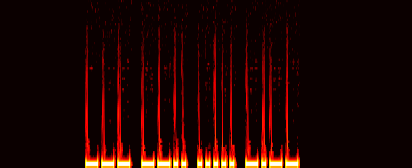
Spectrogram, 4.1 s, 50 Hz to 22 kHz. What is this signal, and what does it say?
Morse code, heard as a keyed tone, about 29 wpm, 700 Hz. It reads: OZ5Y
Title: DXCC-100 Call Signs - 4 Characters - Repeated 2x - 30wpm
